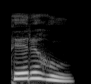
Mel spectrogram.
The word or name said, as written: ತೆರಹು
